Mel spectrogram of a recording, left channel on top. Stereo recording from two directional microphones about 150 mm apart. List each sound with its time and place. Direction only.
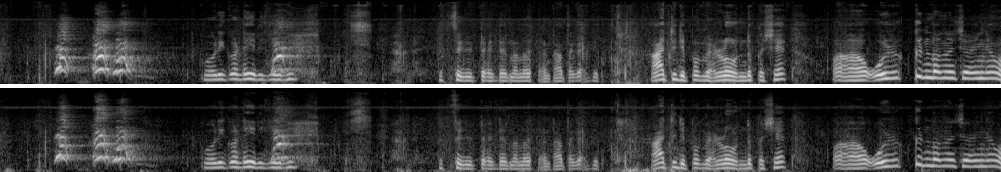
0.5 s livestock: 60° right (ahead or behind)
2.0 s speech: 5° left (ahead or behind)
4.5 s speech: 5° left (ahead or behind)
6.5 s speech: 20° left (ahead or behind)
7.4 s speech: 5° left (ahead or behind)
8.3 s speech: 20° left (ahead or behind)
